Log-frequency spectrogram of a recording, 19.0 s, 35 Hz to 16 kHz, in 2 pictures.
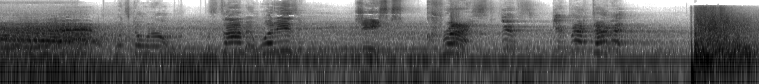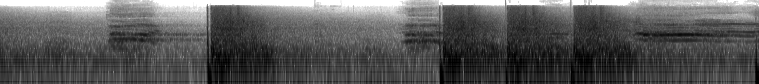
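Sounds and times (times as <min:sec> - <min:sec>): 
people shouting: 0:00.0 - 0:01.5, 0:10.8 - 0:11.8, 0:14.4 - 0:18.9
speech: 0:03.0 - 0:08.0, 0:10.8 - 0:11.2
booming gunshots: 0:08.6 - 0:17.8.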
